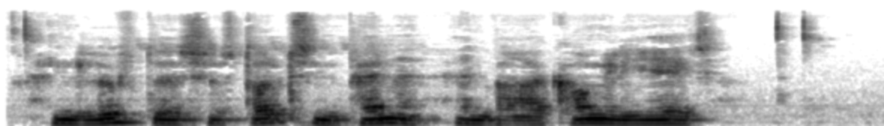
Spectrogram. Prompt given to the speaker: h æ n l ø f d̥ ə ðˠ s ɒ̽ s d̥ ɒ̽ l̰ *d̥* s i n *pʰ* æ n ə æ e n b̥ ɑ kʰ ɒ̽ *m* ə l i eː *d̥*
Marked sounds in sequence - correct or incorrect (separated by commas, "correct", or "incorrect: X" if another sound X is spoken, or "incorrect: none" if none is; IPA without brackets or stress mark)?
correct, correct, incorrect: ŋ, correct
